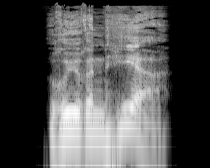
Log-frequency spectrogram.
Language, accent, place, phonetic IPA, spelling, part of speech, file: German, Germany, Berlin, [ˌʁyːʁən ˈheːɐ̯], rühren her, verb, De-rühren her.ogg
- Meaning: inflection of herrühren: 1. first/third-person plural present 2. first/third-person plural subjunctive I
